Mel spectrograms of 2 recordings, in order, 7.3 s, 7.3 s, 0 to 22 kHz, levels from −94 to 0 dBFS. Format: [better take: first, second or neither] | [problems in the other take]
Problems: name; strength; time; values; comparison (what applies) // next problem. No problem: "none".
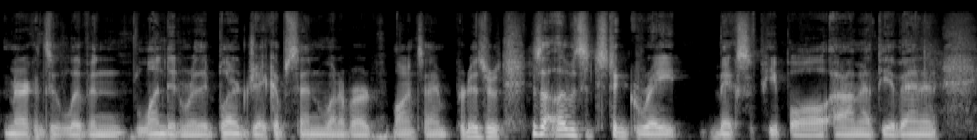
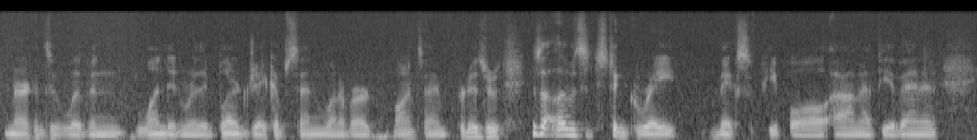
first | hiss; noticeable; throughout; 15 dB below the speech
